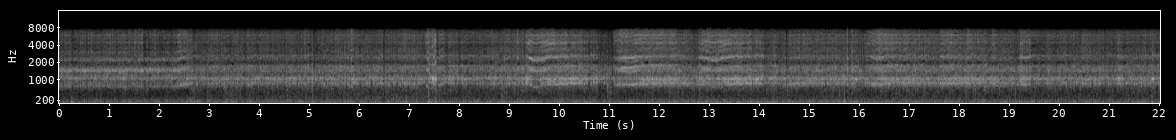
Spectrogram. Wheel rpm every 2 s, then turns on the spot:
200, 220, 230, 230, 230, 230, 220, 230, 230, 230, 230.
none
